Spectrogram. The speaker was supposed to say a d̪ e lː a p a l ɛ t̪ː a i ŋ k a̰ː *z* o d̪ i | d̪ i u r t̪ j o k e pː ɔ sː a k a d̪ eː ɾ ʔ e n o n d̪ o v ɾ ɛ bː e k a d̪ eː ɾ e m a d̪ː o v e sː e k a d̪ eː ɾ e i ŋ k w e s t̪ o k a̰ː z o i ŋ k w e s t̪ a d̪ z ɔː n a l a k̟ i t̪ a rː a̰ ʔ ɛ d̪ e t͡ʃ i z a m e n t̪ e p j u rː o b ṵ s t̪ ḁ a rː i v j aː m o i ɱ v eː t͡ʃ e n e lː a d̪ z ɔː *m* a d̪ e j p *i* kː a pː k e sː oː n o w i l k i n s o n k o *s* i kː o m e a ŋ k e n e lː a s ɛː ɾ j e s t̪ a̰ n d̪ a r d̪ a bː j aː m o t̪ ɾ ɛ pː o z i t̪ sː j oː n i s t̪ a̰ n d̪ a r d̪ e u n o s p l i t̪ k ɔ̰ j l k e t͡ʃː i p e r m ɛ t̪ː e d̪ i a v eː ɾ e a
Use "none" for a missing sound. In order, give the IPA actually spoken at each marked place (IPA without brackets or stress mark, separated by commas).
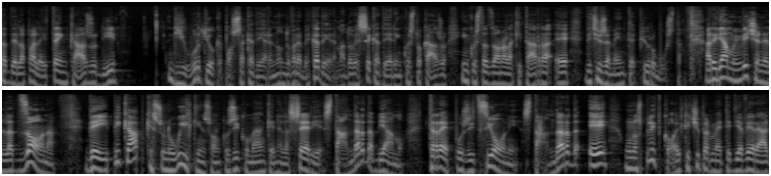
z, n, i, z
